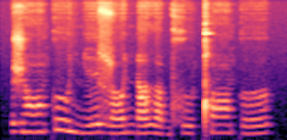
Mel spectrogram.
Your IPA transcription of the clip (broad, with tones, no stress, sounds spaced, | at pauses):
ʒ ɔ̃ː˧ k uː˥˨ ɲ ɪː˩˧ ɮ ɔ˩˧ ɲ ɪ˩˧ ðˤ ʊ˩ b x u˩ ǃʼ ɔ̃ː˧ k ʊː˩˧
